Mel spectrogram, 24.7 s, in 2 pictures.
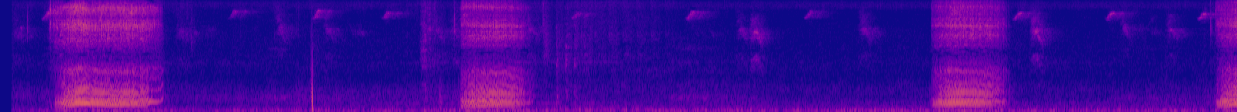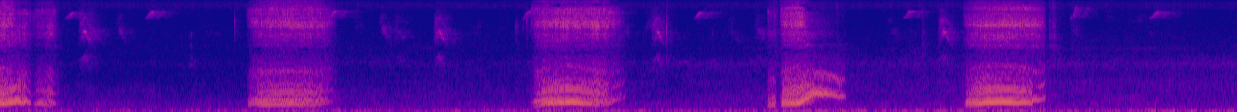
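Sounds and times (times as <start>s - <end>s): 
birds chirping: 0.1s - 24.7s
squirrel growling: 0.4s - 1.7s, 4.4s - 5.5s, 9.2s - 10.5s, 12.0s - 13.4s, 14.8s - 16.0s, 17.6s - 19.1s, 19.9s - 21.0s, 21.7s - 23.2s.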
